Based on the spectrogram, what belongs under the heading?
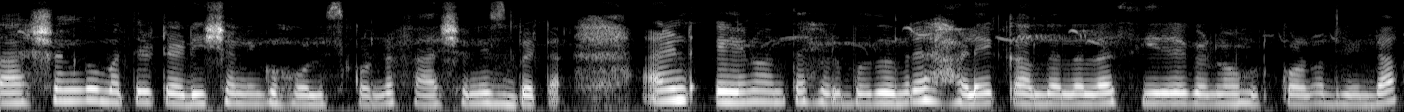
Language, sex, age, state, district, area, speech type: Kannada, female, 18-30, Karnataka, Chikkamagaluru, rural, spontaneous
